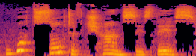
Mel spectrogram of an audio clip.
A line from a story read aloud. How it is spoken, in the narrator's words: exclaimed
